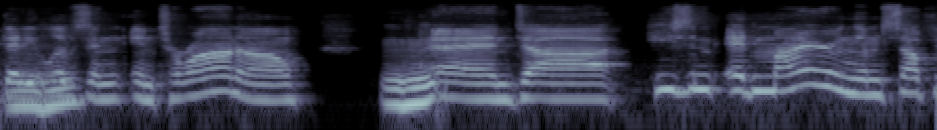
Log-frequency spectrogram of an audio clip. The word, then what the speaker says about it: Toronto: quebec quebec it's like toronto it is i always know an american because they'll go so you're from toronto you know that you know they pronounce that every syllable every syllable and but here you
